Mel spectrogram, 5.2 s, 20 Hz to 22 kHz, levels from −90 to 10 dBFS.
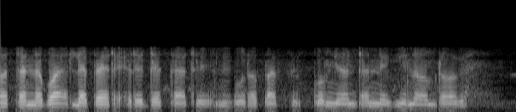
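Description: The whole clip of speech carries the sound of the GSM full-rate codec. The band runs from about 250 Hz to 3.7 kHz, so there is no air above that. The codec rebuilds the voice from a vocal-tract filter fed by sparse, regularly spaced pulses. Much of the fine excitation detail is thrown away. The result is a plainly audible buzzy, gravelly roughness. This fits the 13 kbps full-rate mode.

From 2.26 to 2.36 s there are lost GSM frames. The decoder had no good data for this stretch. It reused the parameters of the last good frame and repeated them. This is heard as a brief, rough, metallic ring held in place of the real sound. The gap lasts about 80 ms, which points to four 20 ms frames. It is too short to fade fully to silence.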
